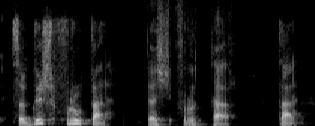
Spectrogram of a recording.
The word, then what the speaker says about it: desfrutar: So desfrutar. Desfrutar. Tar. And then our last syllable here, tar, we're getting a bit of a harder, more pressed A.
